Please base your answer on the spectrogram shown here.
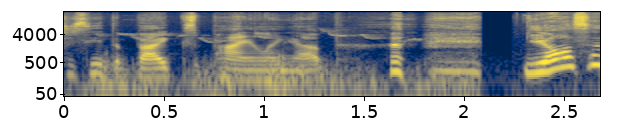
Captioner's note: chuckles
